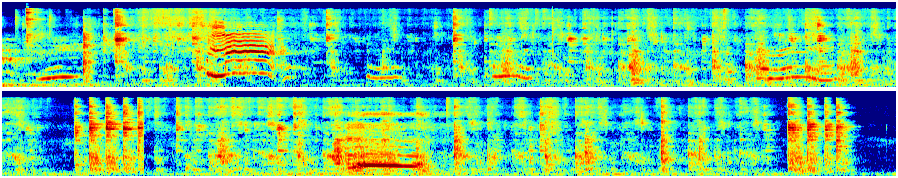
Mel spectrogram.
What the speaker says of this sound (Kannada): ಈಗ ನಾನು ಪುಟಾಣಿ ಮತ್ತು ಶೇಂಗಾನ ಒಟ್ಟಿಗೆ ಹಾಕಿಬಿಟ್ಟು ಫ್ರೈ ಮಾಡ್ತಾಯಿದ್ದೀನಿ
